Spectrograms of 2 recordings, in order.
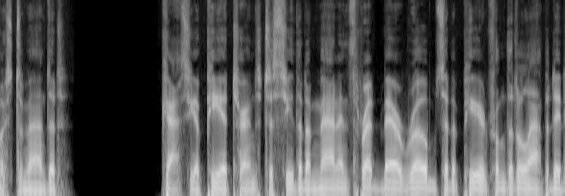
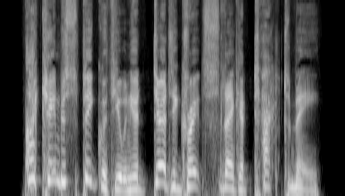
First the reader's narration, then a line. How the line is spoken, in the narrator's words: Cassiopeia replied indignantly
